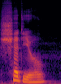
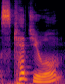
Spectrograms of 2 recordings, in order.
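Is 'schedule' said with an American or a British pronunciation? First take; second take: British; American. First: It is said with a British pronunciation. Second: It is said with an American pronunciation. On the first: "The British pronunciation is schedule" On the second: "schedule is the American pronunciation of it"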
